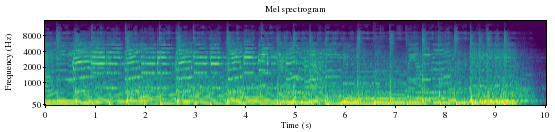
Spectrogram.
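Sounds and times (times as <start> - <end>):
electric guitar bent notes: 0.0 - 10.0.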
